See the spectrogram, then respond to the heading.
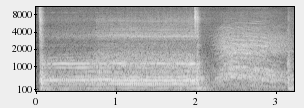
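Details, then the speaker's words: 1972 Chevrolet Chevelle, sat 5 years, electric fuel pump wired directly from battery positive through a switch: a steady mid-pitched electric hum for two seconds, then a softer whir, so the pump runs normally. "we got power we got a pump running all right"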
